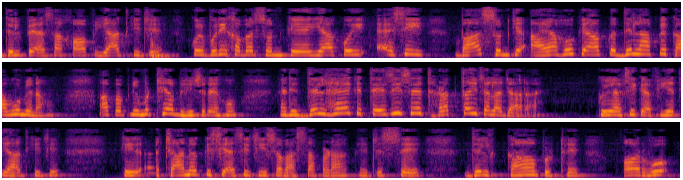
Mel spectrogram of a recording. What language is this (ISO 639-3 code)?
urd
